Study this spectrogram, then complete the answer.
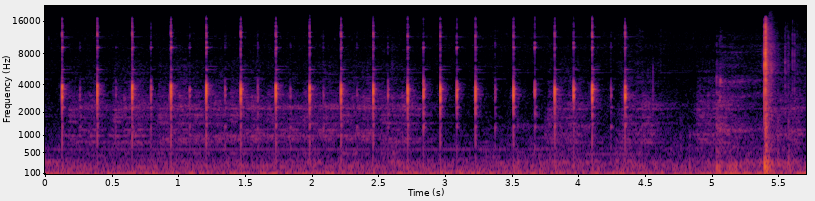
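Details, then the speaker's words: Used GMB water pump for Lada Vesta, about 40,000 km as claimed by the seller, no axial play and turns smoothly, shaken and turned by the pulley: sharp high clicks about four per second, internal knock inside the pump. "внутри что-то брякает"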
